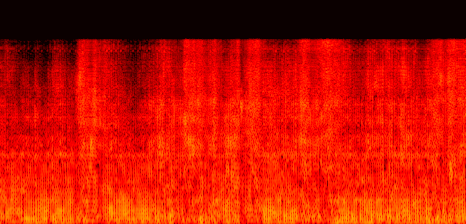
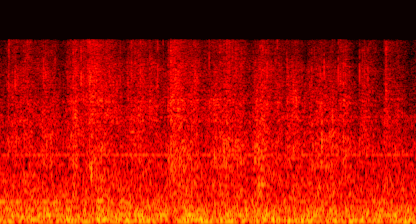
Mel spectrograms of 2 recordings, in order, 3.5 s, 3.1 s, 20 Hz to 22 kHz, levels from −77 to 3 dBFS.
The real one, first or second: second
